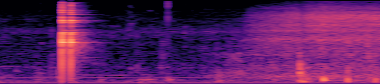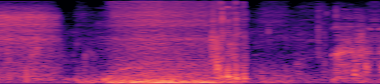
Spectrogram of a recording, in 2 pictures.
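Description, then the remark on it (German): A single bright clink of glasses of elderflower lemonade in a toast rings out near the start, followed by a soft fizzing hiss and some muffled rustling; no one speaks. “Ja, Prost.”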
